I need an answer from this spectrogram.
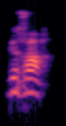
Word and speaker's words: gras: la fin tous les tous les adjectifs qui ok au masculin finissent par un S un D ou un T vous ne les prononcez pas d'accord alors allez-y Isabella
